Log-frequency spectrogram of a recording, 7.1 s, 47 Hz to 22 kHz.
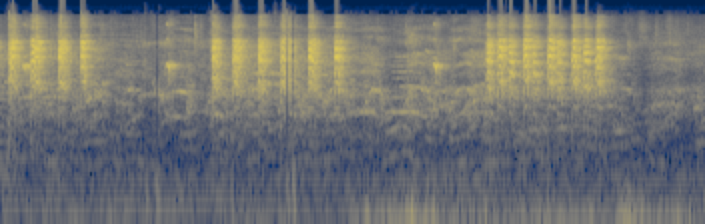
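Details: Begging from two young red-lored amazon chicks during a feeding frenzy at a Costa Rican rescue ranch, Heredia Province, May 2022: runs of rapid rasping squawks, pausing briefly, then resuming in quick rhythmic bursts.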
